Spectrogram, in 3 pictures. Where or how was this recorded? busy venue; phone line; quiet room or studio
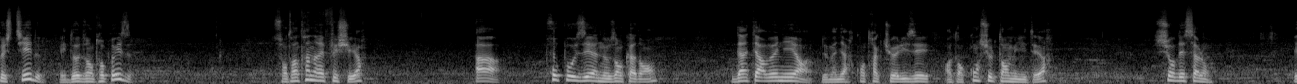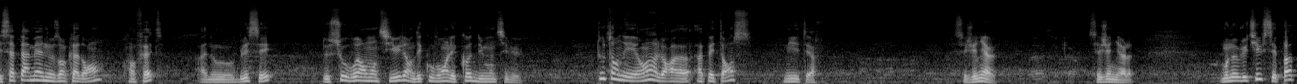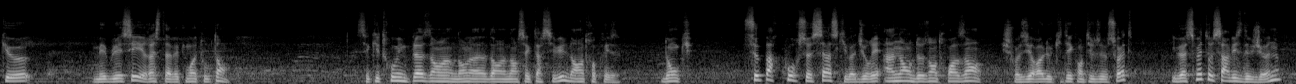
busy venue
